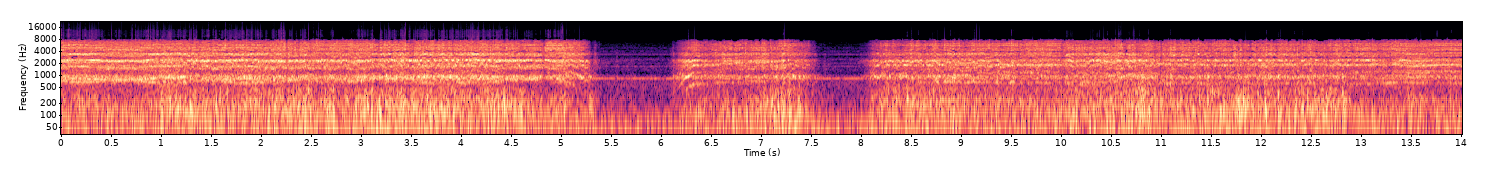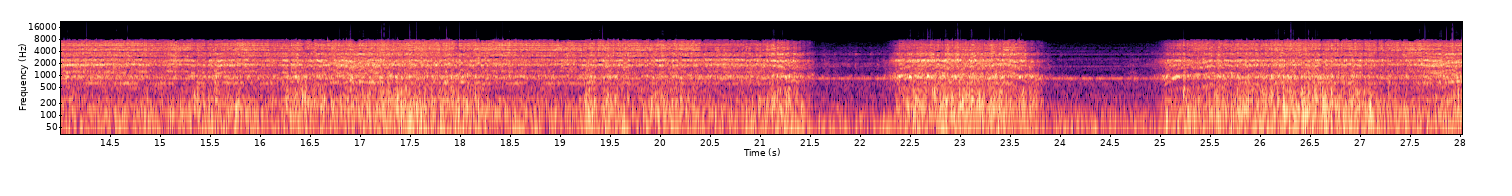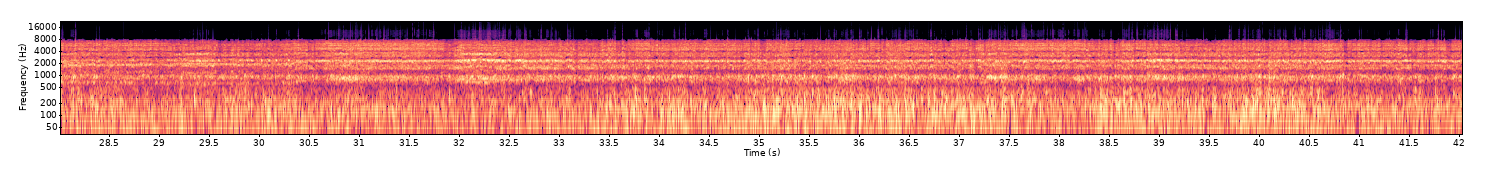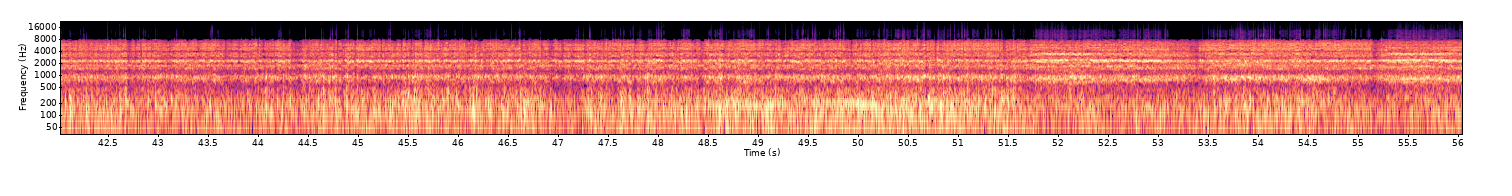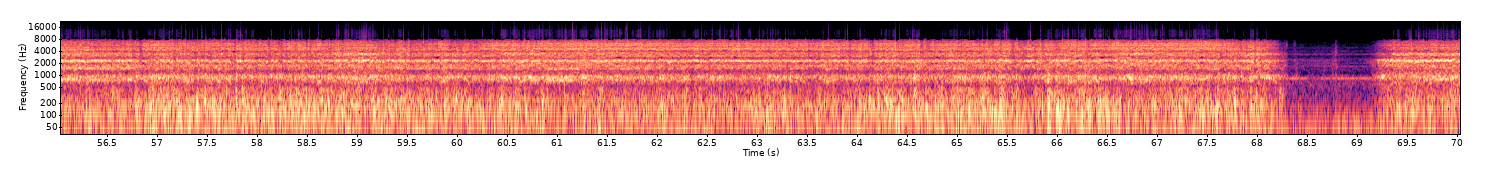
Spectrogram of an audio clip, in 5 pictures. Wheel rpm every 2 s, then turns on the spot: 200, 200, 150, 100, 120, 160, 160, 160, 160, 160, 120, 80, 50, 160, 160, 180, 200, 200, 200, 200, 200, 200, 200, 200, 200, 200, 200, 200, 190, 200, 200, 200, 200, 200, 70.
68-70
